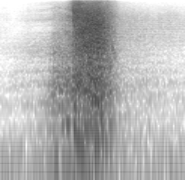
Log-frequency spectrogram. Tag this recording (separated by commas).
Explosion, Fireworks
